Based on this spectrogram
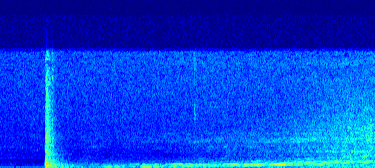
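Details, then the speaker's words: House furnace, flooded a year ago, circuit board replaced: intermittently won't start, then a sharp bang from hitting its side and a motor hum climbing in pitch as the blower spins up. Starts only after being struck; cause unknown. "for some odd reason if I hit it on the side or somewhere on it it'll go on so like a soft hit nothing little harder nothing little"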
